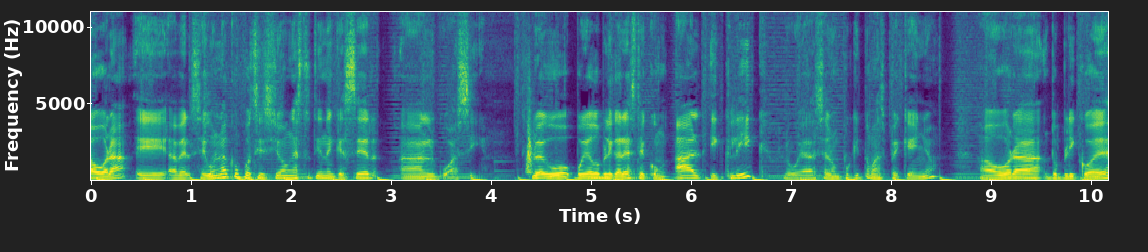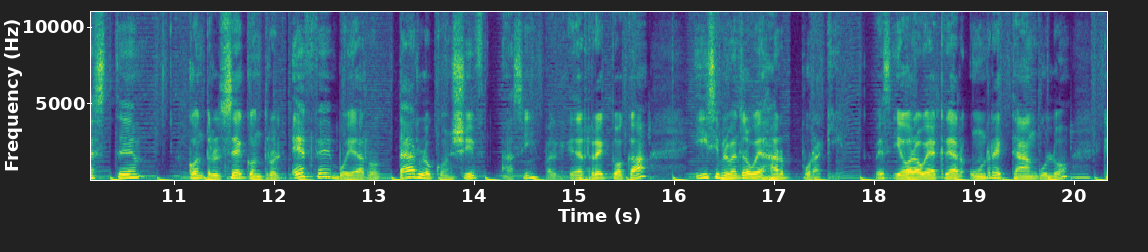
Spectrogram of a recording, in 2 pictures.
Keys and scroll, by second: 11.3 ctrl+c, 11.8 ctrl+f.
